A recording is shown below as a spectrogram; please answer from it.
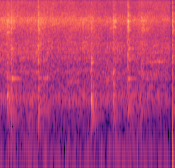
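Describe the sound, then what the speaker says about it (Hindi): Green peas fry in a pan for keema matar, a steady sizzle punctuated by several distinct scrapes and clacks of a spoon stirring, ending on a sharp knock against the pan. "मटर हमारे फ्राई होने लग पड़े हैं"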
